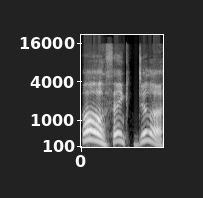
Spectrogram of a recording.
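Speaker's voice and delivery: shrill, very high, very loud outcry. Voicing a man hanging upside down by a rope, asking for help. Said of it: "he says".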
